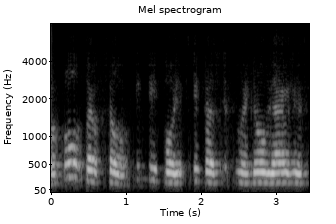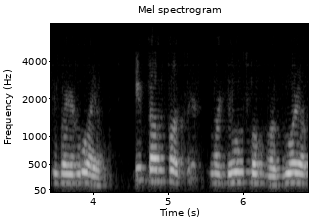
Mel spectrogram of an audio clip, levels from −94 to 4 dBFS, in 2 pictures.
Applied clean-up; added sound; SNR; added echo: neural mask model DeepFilterNet 3.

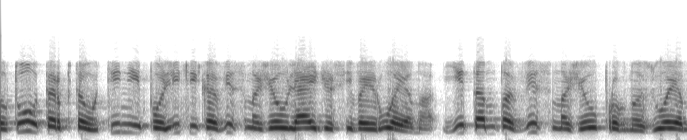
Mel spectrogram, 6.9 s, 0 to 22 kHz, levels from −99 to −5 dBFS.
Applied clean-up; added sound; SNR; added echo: none; none; none; none.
